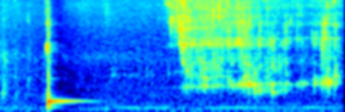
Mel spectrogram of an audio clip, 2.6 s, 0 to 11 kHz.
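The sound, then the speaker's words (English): A sharp glassy clink rings out and fades, followed by a steady splashing trickle of a 43% ABV (86 proof) Wild Turkey bourbon being poured into a glass, with no talking. “So I think it's about time to get this baby poured.”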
